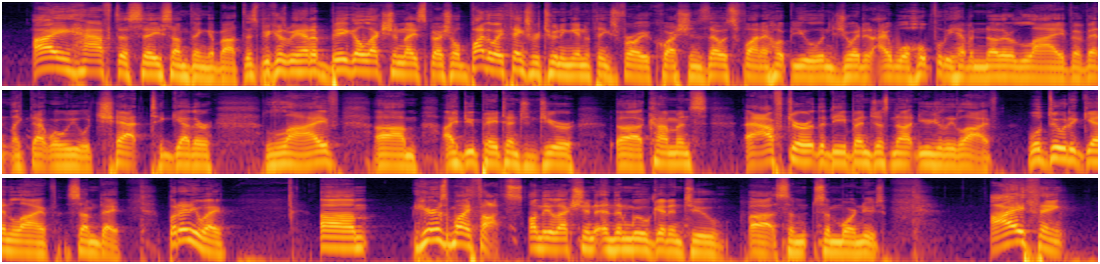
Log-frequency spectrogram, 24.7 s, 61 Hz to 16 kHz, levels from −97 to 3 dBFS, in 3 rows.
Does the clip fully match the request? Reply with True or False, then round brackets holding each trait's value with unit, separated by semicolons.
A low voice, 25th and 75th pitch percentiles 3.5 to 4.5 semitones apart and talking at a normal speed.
False (125 Hz; 4.1 semitones; 230 wpm)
